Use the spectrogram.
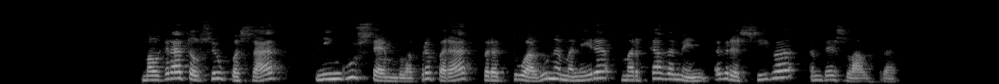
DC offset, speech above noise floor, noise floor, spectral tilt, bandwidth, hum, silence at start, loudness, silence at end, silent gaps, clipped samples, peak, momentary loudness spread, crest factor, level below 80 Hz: under 0.1%; over 60 dB; under -90 dBFS; -6.5 dB/octave; 7.8 kHz; none; 1.4 s; -31 LUFS; 1.05 s; none; under 0.1%; -12 dBFS; 9 LU; 18 dB; -76 dBFS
